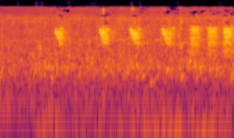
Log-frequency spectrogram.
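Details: Weaver from Indonesia giving sharp, high chirps in separate bursts, about one every third of a second, over a faint hiss.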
